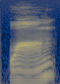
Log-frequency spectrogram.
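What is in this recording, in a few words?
"wang2", Mandarin Chinese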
